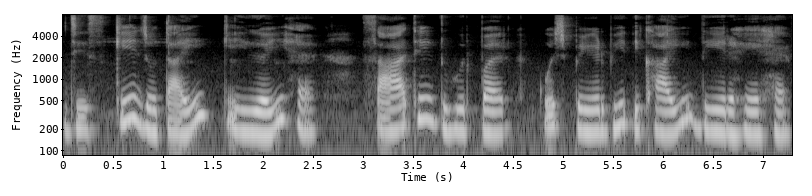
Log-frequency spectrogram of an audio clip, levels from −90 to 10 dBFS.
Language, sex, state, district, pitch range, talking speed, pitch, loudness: Hindi, female, Chhattisgarh, Raipur, 175-215 Hz, 125 wpm, 185 Hz, -17 LUFS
